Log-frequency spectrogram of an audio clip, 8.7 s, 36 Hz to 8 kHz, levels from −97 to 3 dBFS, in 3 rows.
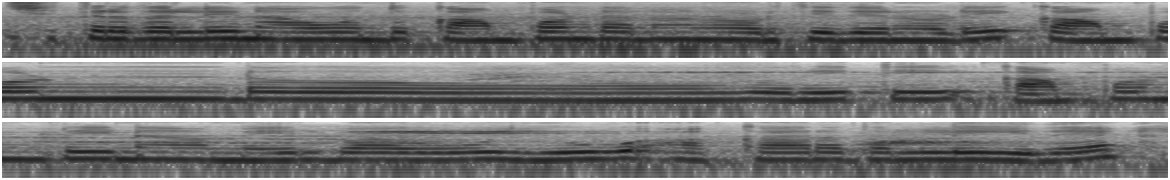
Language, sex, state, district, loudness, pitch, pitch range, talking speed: Kannada, female, Karnataka, Mysore, -16 LUFS, 215 Hz, 205-225 Hz, 90 wpm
